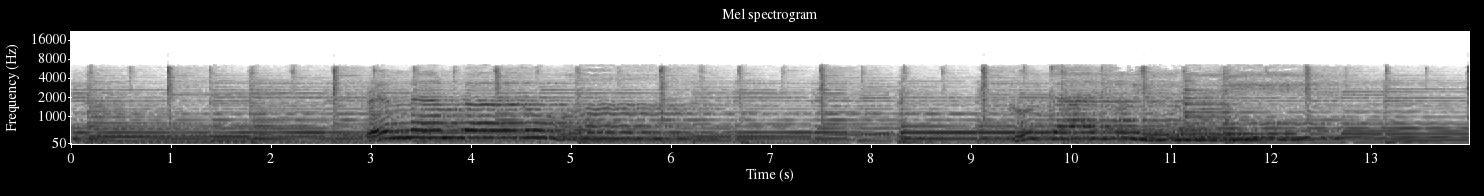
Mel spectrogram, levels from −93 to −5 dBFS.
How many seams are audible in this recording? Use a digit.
0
